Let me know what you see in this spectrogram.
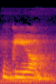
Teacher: এটা অম বলতে পারবো না, ম পূর্ণরূপে উচ্চারিত হচ্ছে না, এখানে ম অর্ধরূপে উচ্চারিত হচ্ছে, অন্তঃস্থয়ের সাথে জুড়ে উচ্চারিত হচ্ছে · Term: ময় হসন্ত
